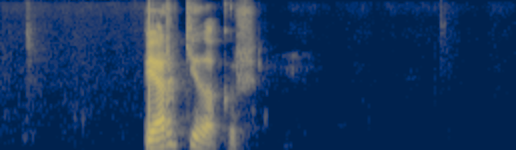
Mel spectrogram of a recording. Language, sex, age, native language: Icelandic, male, 30-39, Icelandic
